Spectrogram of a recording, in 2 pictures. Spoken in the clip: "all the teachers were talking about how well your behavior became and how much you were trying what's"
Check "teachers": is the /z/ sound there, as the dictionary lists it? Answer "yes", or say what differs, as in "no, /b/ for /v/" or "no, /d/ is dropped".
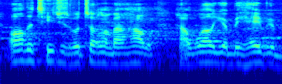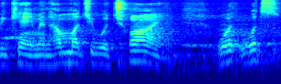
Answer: yes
